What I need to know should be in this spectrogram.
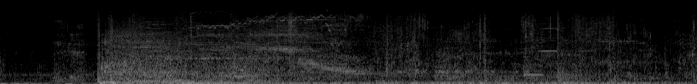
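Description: Gunshots and thuds of a fight ring out.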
